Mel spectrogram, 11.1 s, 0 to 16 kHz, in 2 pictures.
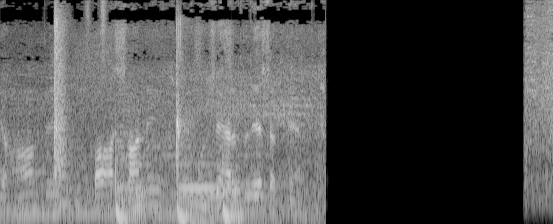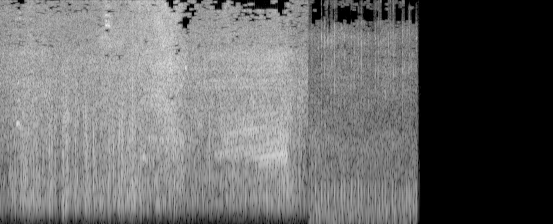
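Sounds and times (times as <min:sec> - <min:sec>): outdoor noise: 0:05.2 - 0:09.8
motorcycles passing: 0:07.9 - 0:09.8.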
